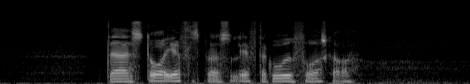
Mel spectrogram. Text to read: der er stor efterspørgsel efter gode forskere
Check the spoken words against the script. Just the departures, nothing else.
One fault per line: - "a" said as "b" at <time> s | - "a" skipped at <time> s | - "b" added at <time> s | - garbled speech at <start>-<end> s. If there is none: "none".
none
